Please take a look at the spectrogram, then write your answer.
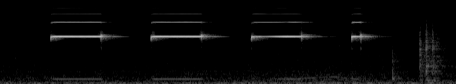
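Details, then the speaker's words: Roma Sorrento mobility scooter with throttle fault code, after throttle potentiometer replacement: four even high beeps about one per second, reverse warning sounding because the pot moved off centre while tightening the grub screw. Reverse beeper from off-centre throttle potentiometer. "So it's not centered. As I was tightening that grub screw, it's moved."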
